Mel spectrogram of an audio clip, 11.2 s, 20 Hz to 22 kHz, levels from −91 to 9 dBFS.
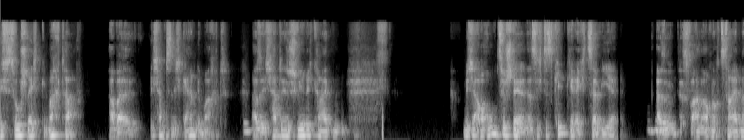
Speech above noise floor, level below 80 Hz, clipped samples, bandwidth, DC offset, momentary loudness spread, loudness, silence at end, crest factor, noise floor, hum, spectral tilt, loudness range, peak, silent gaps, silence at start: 62 dB; -48 dBFS; under 0.1%; 13 kHz; under 0.1%; 14 LU; -18 LUFS; 0 s; 18 dB; -81 dBFS; none; -3.5 dB/octave; 4 LU; -2 dBFS; none; 0 s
